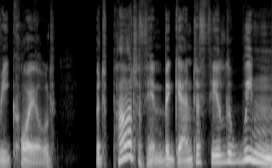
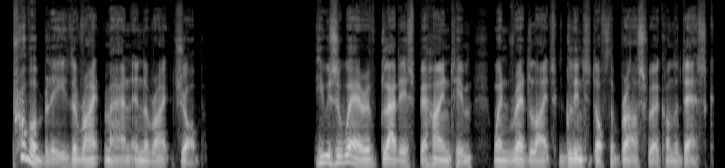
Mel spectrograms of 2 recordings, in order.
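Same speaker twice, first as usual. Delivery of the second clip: ordinary delivery, nothing marked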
